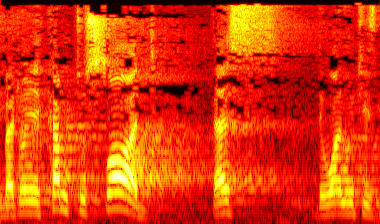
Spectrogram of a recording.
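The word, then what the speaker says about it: Sad (صاد): And very common mistake is Sad. You see, Sad, the pronunciation of Sad is very close to Sin.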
